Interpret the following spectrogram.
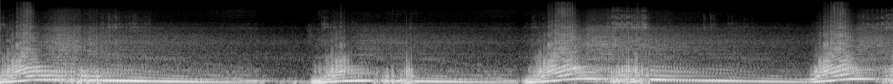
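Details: Nissan 350Z V6 with new Cobra non-resonated exhaust and TP34 tips, camera just behind the car: deep rumble rising sharply on four throttle blips over a steady idle and falling back smoothly; normal healthy exhaust note.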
